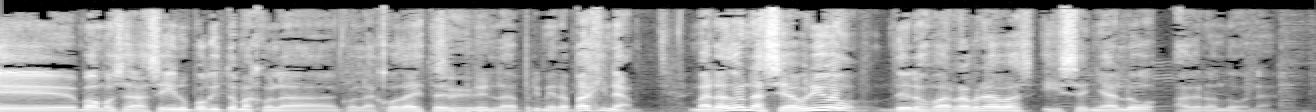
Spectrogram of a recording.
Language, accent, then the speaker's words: Spanish; Buenos Aires, Argentina; Yo viniendo de Capital y siendo porteño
